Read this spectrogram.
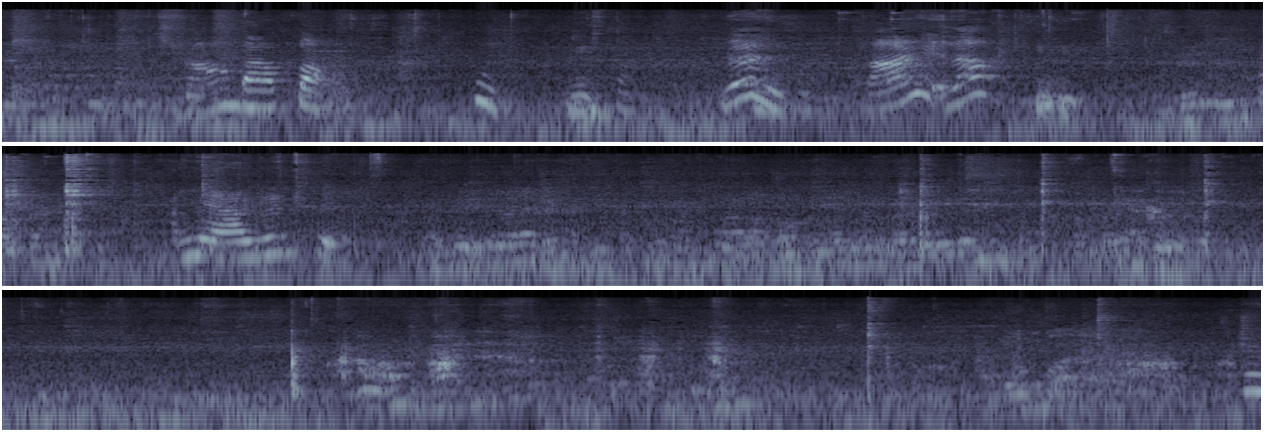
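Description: Young children talk and call out close by.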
